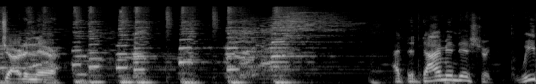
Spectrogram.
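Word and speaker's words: giardiniera: And guys, when you're at the counter, don't call it gardenia. It's pronounced Jardiniere.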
